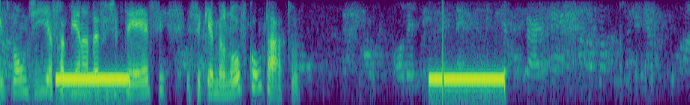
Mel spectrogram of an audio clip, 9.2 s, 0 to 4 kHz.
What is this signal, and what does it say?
Ringback tone (Europe, 425 Hz), with speech.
